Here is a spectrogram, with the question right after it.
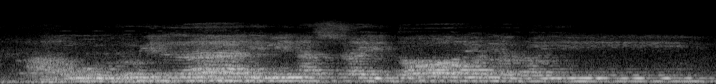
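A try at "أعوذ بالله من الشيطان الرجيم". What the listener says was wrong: Ya, ini menggunakan syin Pak ya. Jadi syin ya. Jadi dia bukan sa tapi syin. Oke, syin besar. Jadi a'udzu billahi minasy. Nah, dia masuk ke minasy. Seperti kita kalau musik ayat itu kan a'udzu billahi minasy syaithanir rajim. Jadi syin ya.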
